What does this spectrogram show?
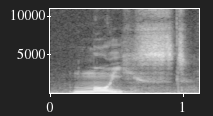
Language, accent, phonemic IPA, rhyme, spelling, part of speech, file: English, Received Pronunciation, /mɔɪst/, -ɔɪst, moist, adjective / noun / verb, En-uk-moist.ogg
- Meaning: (adjective) 1. Characterized by the presence of moisture; not dry; slightly wet; damp 2. Of eyes: wet with tears; tearful; also (obsolete), watery due to some illness or to old age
